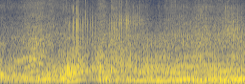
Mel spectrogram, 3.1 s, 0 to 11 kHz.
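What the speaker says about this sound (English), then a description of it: "Revolutions from the Quattro. Lovely 5-cylinder sounds. I hear a turbo." An Audi Quattro's turbocharged five-cylinder engine revs at a car meet with a steady, throaty drone that swells briefly and then holds. Outdoor crowd noise sits underneath.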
